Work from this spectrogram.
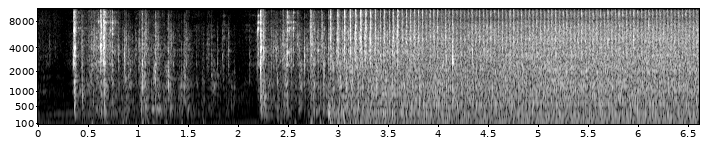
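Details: Briggs and Stratton lawnmower after repair of bad fuel in the tank (previously failed to start and ran very rough): pull-start rattles, engine catches and settles into a steady, even buzz with no stumbling; running smoothly.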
